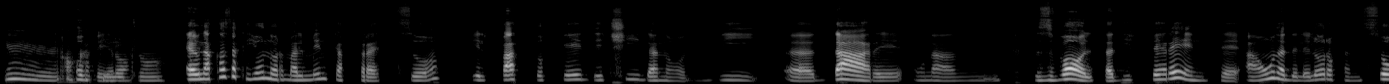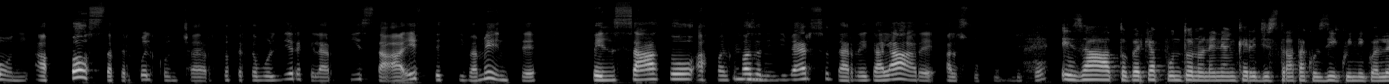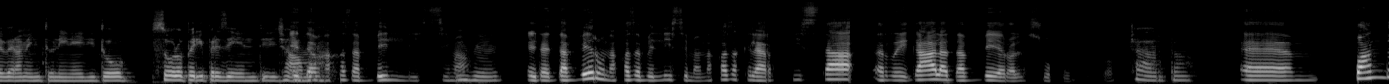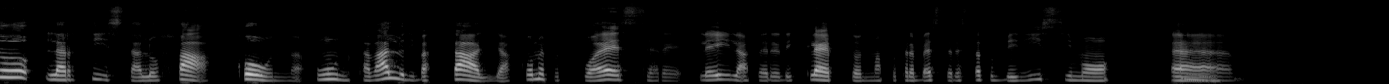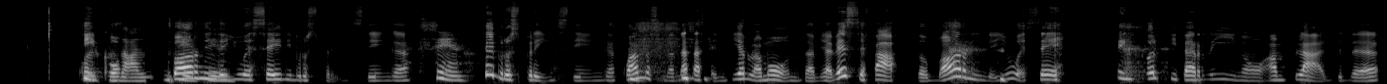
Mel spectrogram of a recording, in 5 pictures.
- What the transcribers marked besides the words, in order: tapping; laughing while speaking: "diciamo"; lip smack; other background noise; chuckle; chuckle; laughing while speaking: "USA"; chuckle; in English: "unplugged"
- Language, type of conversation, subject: Italian, podcast, In che modo cambia una canzone ascoltata dal vivo rispetto alla versione registrata?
